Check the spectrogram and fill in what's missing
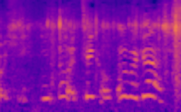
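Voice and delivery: high, soft giggly squeal; squealing ticklish visitor. Retold or imitated. Guide mimics people who don't like the tickle, high soft squeal. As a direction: mimic someone being tickled, tiny high voice.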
